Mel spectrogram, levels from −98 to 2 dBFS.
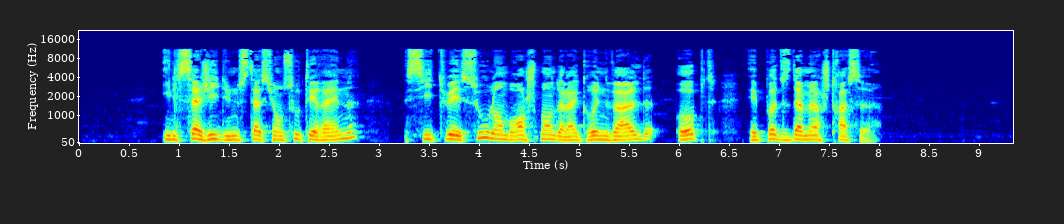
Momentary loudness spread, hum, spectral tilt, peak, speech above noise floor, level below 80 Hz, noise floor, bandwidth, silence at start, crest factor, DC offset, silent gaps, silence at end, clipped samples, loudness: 9 LU; none; -5 dB/octave; -8 dBFS; 58 dB; -60 dBFS; -82 dBFS; 11.5 kHz; 0.85 s; 18 dB; under 0.1%; none; 1.35 s; under 0.1%; -25 LUFS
